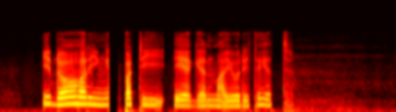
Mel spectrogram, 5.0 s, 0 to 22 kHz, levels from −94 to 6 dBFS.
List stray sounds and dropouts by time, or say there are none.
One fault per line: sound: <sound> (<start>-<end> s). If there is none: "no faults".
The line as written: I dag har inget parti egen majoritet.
sound: dropout (1.4-1.5 s)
